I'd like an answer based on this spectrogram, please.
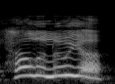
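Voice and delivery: high, loud, drawn-out cheer; mock hallelujah shout. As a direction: whoop it like an overexcited congregation. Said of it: "all the, you know, kill cancer people are like".

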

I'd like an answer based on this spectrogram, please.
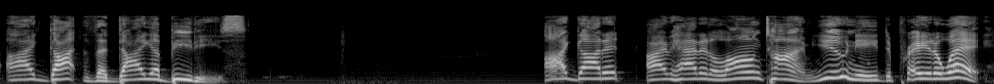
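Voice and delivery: hammed-up demanding lady; mock demand. Lady at the altar insisting she has diabetes. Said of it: "she started screaming".

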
